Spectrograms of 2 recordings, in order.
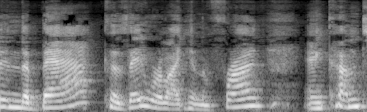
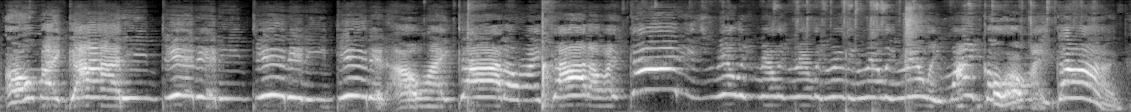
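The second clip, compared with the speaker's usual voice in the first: ecstatic shriek. Retold or imitated. Fan realizing Michael arranged the meeting, shrieking with tearful joy. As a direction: scream it like your dream just came true. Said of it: "I was like".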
